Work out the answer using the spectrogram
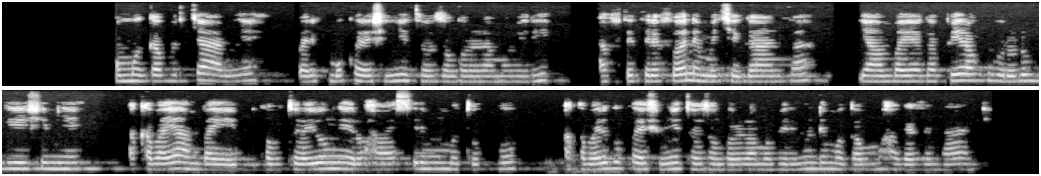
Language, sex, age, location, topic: Kinyarwanda, female, 18-24, Kigali, health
